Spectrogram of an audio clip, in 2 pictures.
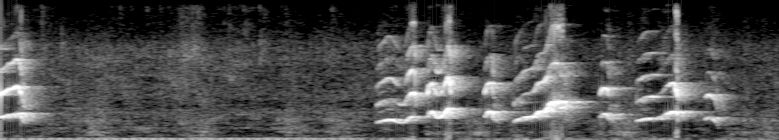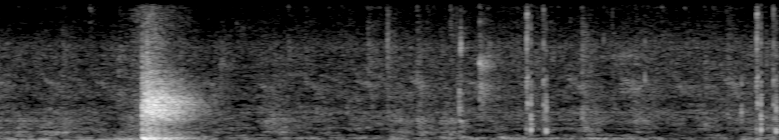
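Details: Budgerigar, locally parkit australia or falk, uttering a quick run of raspy, warbling notes for about two seconds after a low steady hum, followed by a single loud broadband thump and quieter scattered sounds.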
